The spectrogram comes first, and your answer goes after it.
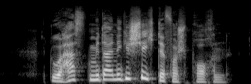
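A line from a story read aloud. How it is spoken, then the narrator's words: Plain. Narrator (German): sagte Alice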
